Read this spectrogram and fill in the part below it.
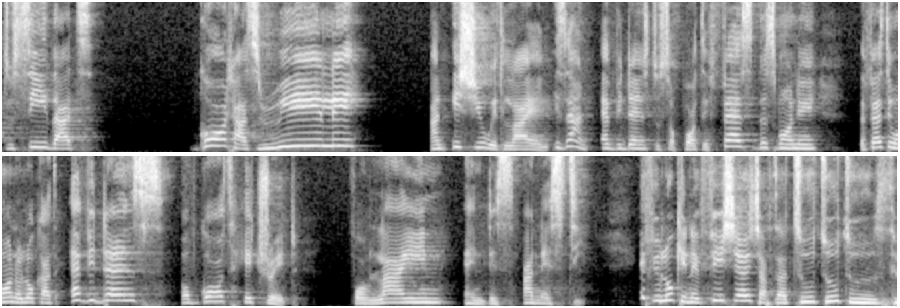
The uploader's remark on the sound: Sermon preached at CBC Shiashie Campus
